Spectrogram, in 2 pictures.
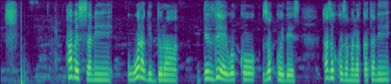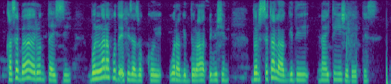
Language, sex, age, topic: Gamo, female, 25-35, government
